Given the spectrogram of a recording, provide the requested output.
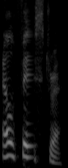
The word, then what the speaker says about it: Elfistra: Is it Elfistra? It's Elfistra.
